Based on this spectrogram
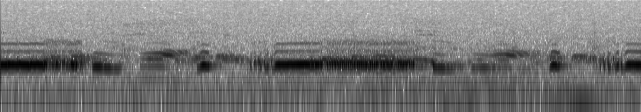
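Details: Active puter pelung dove giving a rich, slightly rough coo, held for about two seconds between shorter wavering phrases and brief pauses.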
